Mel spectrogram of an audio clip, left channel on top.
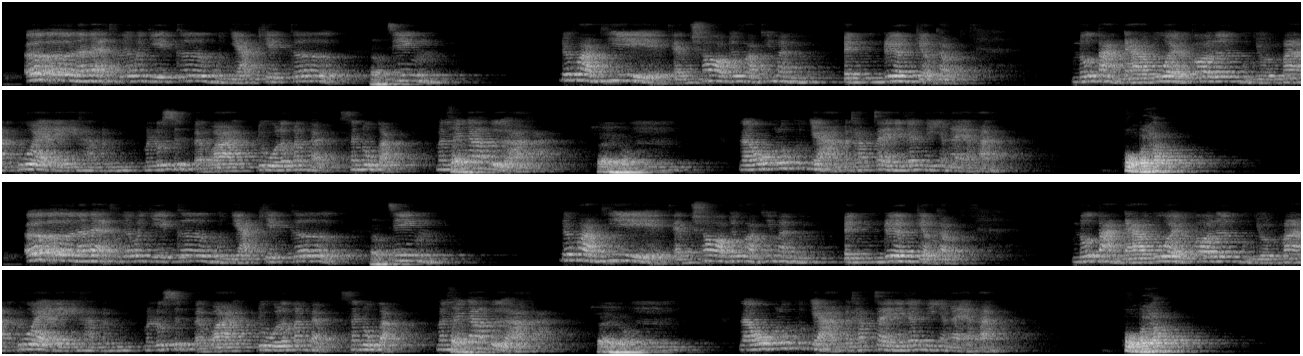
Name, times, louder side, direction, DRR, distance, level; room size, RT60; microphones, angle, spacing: voice 1, 0.2-3.3 3.9-4.3 5.6-8.1 8.4-10.0 10.7-16.8 17.3-18.4 19.2-19.7 20.4-22.9, equal, 35° left, -7 dB, 1.0 m, -25 dB
voice 2, 18.9-19.3 24.2-24.5, left 1 dB, ahead, -10 dB, 0.6 m, -17 dB
2.5 x 2.2 x 3.5 m, 1.1 s
head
